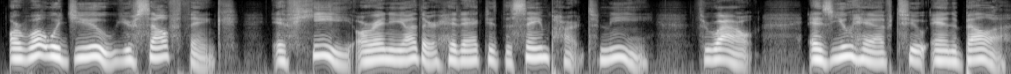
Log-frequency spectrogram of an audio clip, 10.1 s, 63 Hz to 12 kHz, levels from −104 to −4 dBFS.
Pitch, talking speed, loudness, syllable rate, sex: 170 Hz, 140 wpm, -18 LUFS, 3.7 syllables/s, female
